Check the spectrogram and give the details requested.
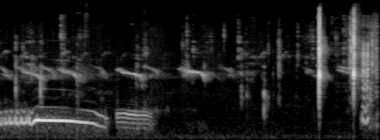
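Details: Turtle dove gives one pulsed, rolling lead-in and a sustained, falling coo, then a short stuttered note. Faint chirps of small birds and sharp clicks follow in the quieter second half.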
